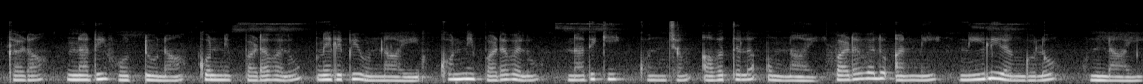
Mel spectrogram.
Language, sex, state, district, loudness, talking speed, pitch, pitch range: Telugu, female, Telangana, Nalgonda, -15 LUFS, 100 wpm, 205 Hz, 195-230 Hz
